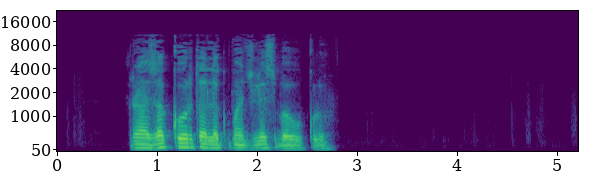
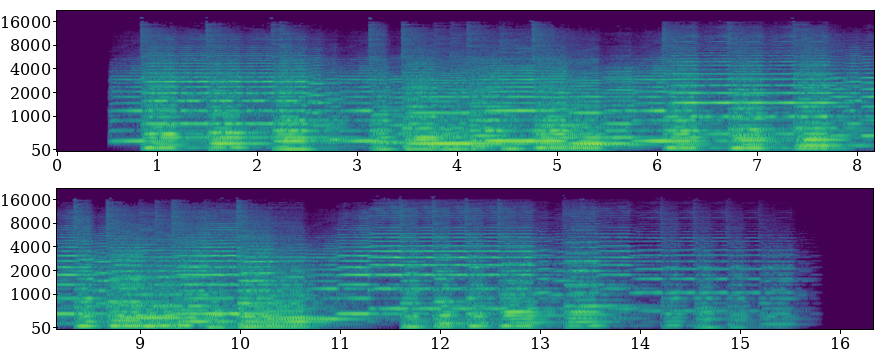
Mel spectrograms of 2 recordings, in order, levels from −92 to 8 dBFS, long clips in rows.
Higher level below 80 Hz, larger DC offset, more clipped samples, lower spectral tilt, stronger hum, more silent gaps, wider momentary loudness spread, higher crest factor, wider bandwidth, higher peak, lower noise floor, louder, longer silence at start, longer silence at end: second, -44 dBFS vs -30 dBFS; neither; neither; about the same, -7 dB/octave vs -6 dB/octave; neither; neither; about the same, 14 LU vs 15 LU; first, 20 dB vs 14 dB; second, 11 kHz vs 15.5 kHz; about the same, -2 dBFS vs 0 dBFS; first, -86 dBFS vs -37 dBFS; second, -18 LUFS vs -15 LUFS; first, 0.75 s vs 0.5 s; first, 2.5 s vs 0.8 s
